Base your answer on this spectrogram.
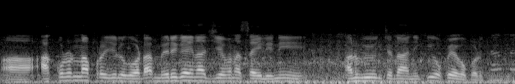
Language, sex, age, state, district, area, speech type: Telugu, male, 45-60, Andhra Pradesh, Guntur, rural, spontaneous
